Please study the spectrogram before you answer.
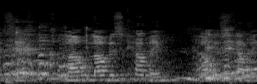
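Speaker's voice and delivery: high and loud, laughing through the message; giddy laughing announcement. Real, not acted. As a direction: burst out laughing while passing on the news. Medium relays spirit message, laughing.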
